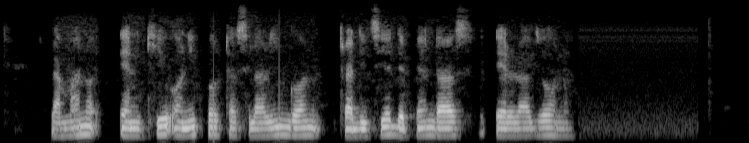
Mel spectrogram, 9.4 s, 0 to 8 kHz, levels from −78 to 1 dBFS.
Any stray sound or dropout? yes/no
no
